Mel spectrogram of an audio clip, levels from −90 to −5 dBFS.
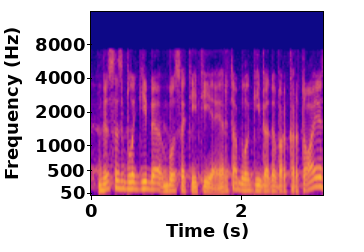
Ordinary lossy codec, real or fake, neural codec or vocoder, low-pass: AAC, 96 kbps; fake; codec, 16 kHz, 2 kbps, FunCodec, trained on Chinese and English, 25 frames a second; 7.2 kHz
